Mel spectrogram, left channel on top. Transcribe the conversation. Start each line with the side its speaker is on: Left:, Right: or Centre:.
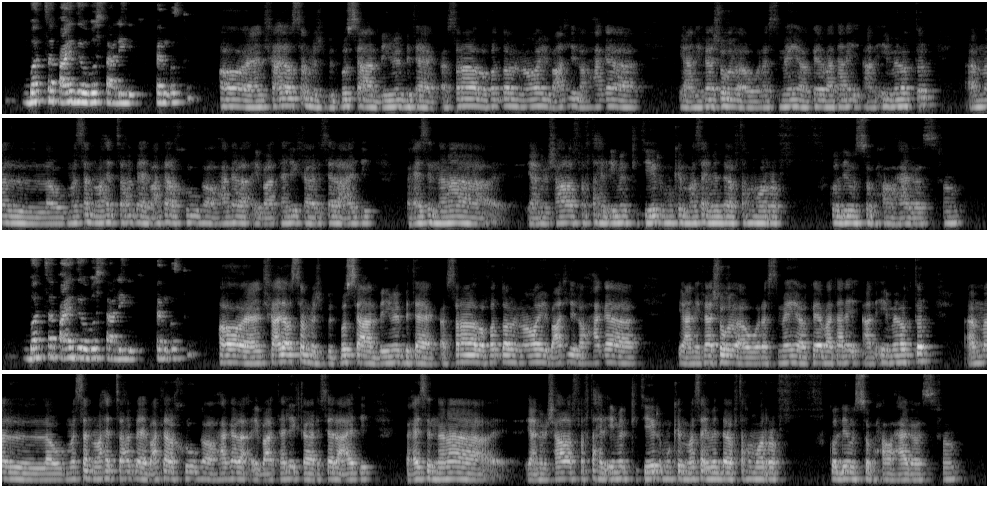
Left: واتساب عادي وأبص عليه فاهم قصدي؟
Right: اه يعني انت في العادة اصلا مش بتبصي على الايميل بتاعك اصل انا لا بفضل ان هو يبعت لي لو حاجة يعني فيها شغل او رسمية او كده يبعتها لي على الايميل اكتر اما ال- لو مثلا واحد صاحبي هيبعت لي على الخروج او حاجة لا يبعتها لي كرسالة عادي بحيث ان انا يعني مش هعرف افتح الايميل كتير ممكن مثلا الايميل ده بفتحه مرة في كل يوم الصبح او حاجة بس فاهم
